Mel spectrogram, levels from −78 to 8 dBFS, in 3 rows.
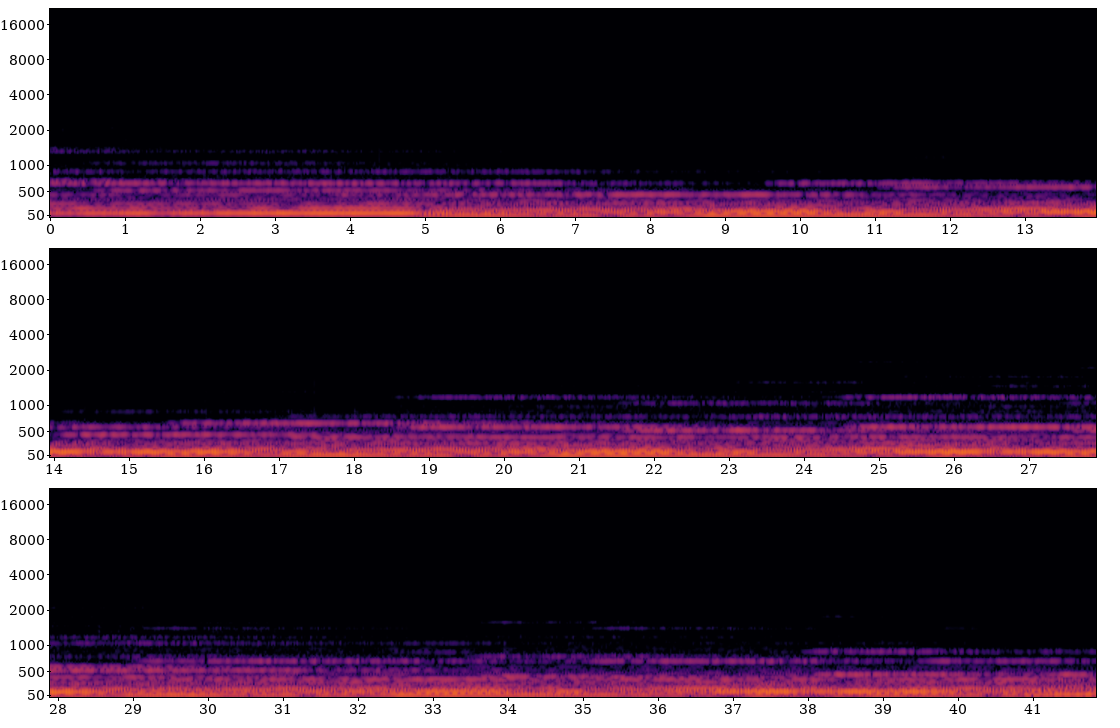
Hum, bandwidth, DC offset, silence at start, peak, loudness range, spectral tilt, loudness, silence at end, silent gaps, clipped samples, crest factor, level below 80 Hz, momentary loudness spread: none; 1.5 kHz; under 0.1%; 0 s; -16 dBFS; 4 LU; -14.5 dB/octave; -31 LUFS; 0 s; none; under 0.1%; 12 dB; -34 dBFS; 7 LU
